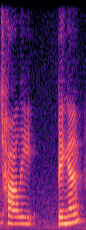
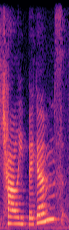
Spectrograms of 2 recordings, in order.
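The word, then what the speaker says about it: Charlie Bigham's: it wrong as well I think I've been saying Charlie Bingham and it's Charlie bams um so sorry about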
